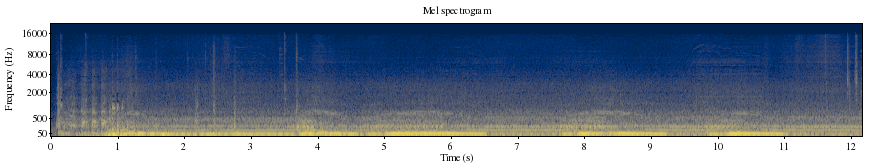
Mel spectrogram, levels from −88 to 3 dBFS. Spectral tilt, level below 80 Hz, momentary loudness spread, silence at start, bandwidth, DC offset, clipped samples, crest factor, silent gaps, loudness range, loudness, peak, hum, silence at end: -9.5 dB/octave; -16 dBFS; 11 LU; 0.05 s; 3.4 kHz; under 0.1%; under 0.1%; 14 dB; none; 3 LU; -19 LUFS; -2 dBFS; none; 0 s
